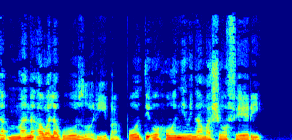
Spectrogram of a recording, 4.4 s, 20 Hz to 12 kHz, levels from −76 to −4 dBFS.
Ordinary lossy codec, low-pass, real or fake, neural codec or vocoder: AAC, 32 kbps; 10.8 kHz; real; none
